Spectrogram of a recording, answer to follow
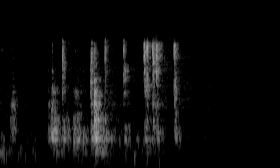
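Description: Faint, irregular light clicks and taps of a small wrench being fitted onto the metal guard stop of a jointer table, about half a dozen over a second.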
